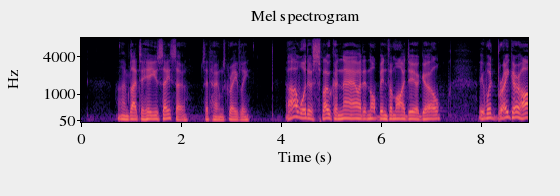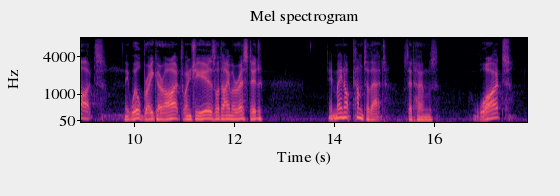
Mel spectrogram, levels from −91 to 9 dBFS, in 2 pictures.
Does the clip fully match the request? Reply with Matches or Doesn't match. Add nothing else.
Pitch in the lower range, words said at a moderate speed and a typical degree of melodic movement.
Matches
